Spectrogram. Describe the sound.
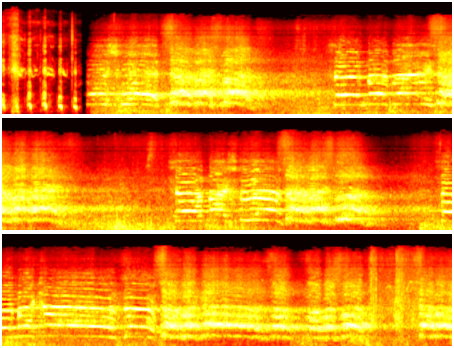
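A large crowd of football fans sings a club chant in unison, loud and rhythmic, the many voices rising and falling together with brief pauses between phrases.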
